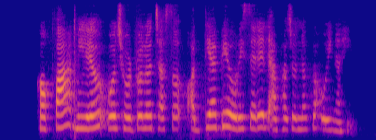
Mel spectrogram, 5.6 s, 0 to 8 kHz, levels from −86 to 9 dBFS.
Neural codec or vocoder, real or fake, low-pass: codec, 16 kHz, 0.5 kbps, X-Codec, WavLM features, trained on Multilingual LibriSpeech; fake; 7.2 kHz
